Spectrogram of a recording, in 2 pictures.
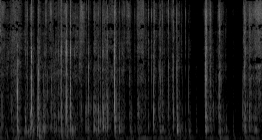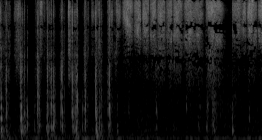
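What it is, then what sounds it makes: Paperback book. Fingertips tap and rub the cover of a paperback book, then handle the page edge. Quick, dry, closely spaced taps and soft rubbing in the first half give way to quieter, brighter papery brushing and rustling.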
